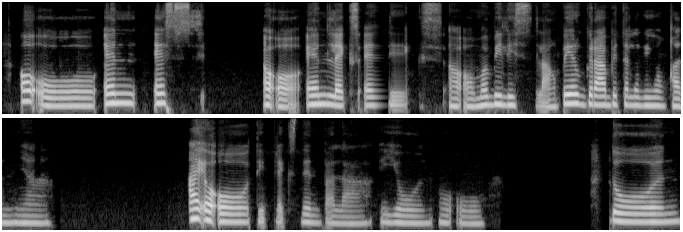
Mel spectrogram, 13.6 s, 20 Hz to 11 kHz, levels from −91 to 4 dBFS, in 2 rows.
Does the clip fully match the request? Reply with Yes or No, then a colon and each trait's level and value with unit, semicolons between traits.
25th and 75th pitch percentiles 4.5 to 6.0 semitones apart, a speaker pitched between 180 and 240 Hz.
No: average, 3.7 semitones; high, 190 Hz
